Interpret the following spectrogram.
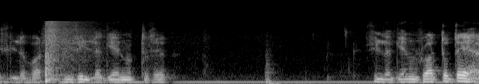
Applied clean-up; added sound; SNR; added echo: none; Snare drum; 8 dB; none.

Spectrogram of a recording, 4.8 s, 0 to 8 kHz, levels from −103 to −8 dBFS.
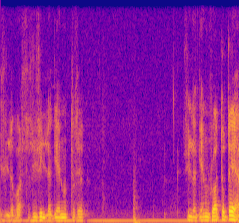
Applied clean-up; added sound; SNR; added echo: none; none; none; none.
